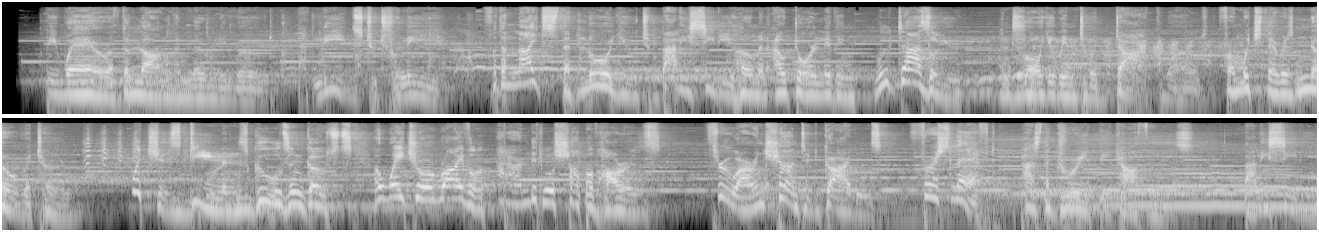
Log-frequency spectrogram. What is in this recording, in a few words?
Halloween Spot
